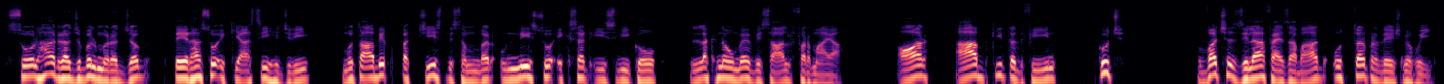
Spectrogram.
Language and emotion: Urdu, neutral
